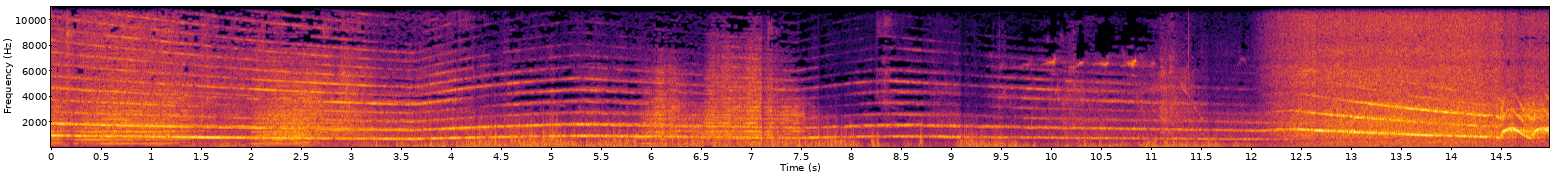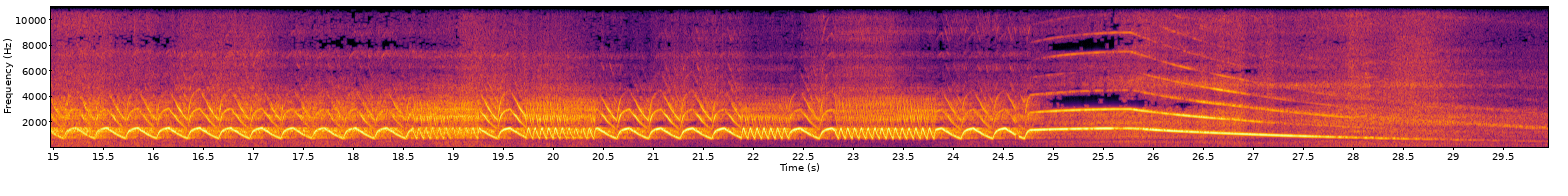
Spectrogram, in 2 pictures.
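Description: Emergency vehicle sirens on a response run: a slow wailing siren gliding down and up, with short horn blasts in the first couple of seconds. Midway a rapid yelp sets in for about ten seconds, then gives way to a long wail falling steadily in pitch.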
